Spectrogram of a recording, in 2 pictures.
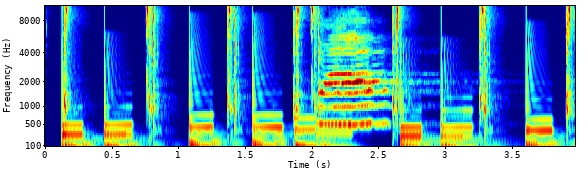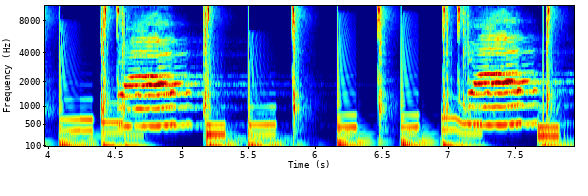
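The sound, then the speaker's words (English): Kitten meows played on a keyboard form a bouncy, looping tune over steady percussive beats, with a longer drawn-out meow returning every few seconds. Loud, with no talking. “My operating system now features 17 databases of information on emotions, and I have also added a kitten keyboard.”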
